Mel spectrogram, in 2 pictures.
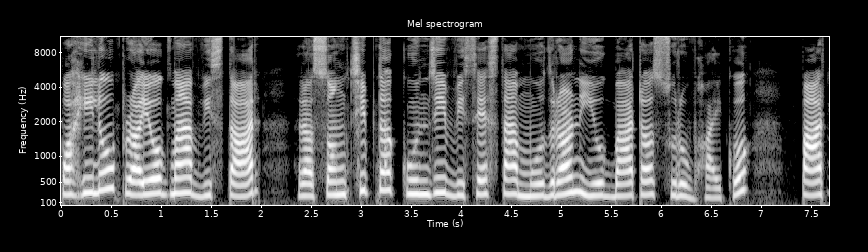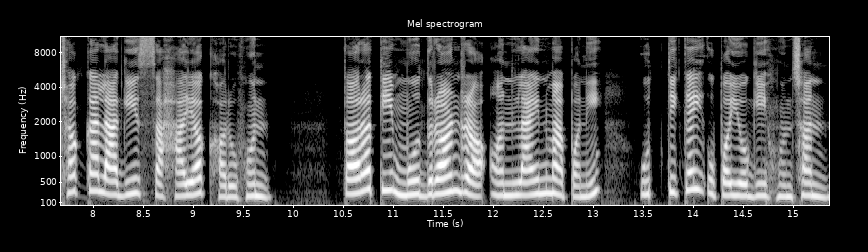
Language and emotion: Nepali, neutral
